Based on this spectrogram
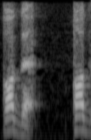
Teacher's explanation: ورش عن نافع فيقرأ بسكون الدال، ويترتب على سكون الدال القلقلة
